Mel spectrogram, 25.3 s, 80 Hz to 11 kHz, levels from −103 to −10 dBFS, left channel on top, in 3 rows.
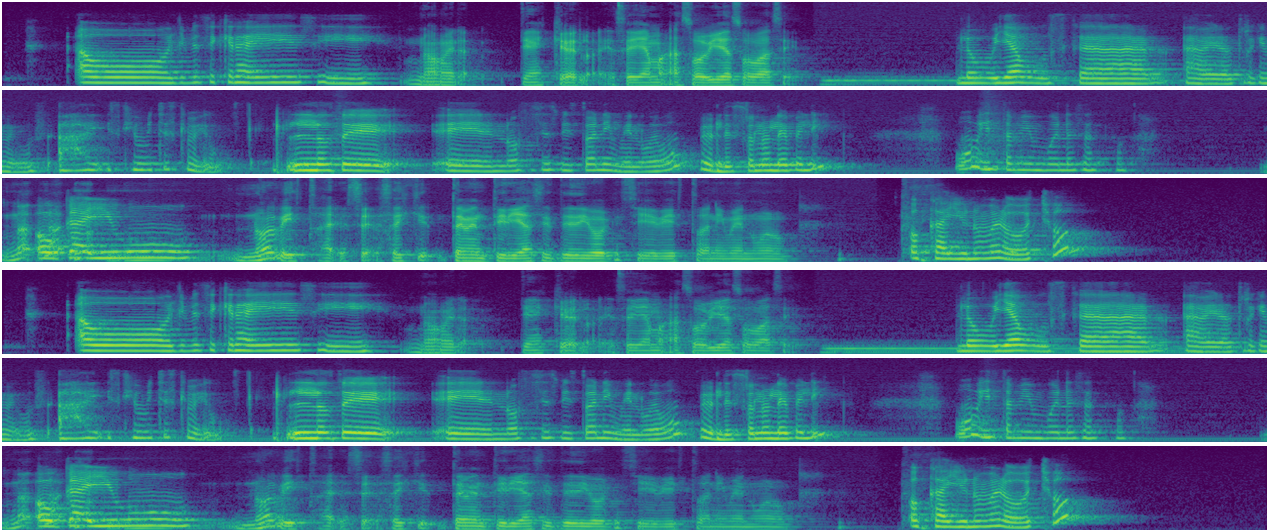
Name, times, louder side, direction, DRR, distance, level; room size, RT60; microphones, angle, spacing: voice 1, 0.5-2.5 6.4-9.9 10.2-13.9 14.5-15.9 17.1-18.2 22.9-24.0, right 2 dB, 10° right, 9 dB, 0.6 m, -27 dB
voice 2, 2.7-3.1 3.5-5.3 16.8-22.1, left 3 dB, 45° left, 12 dB, 0.7 m, -32 dB
Gong, 5.4-22.7, right 3 dB, 65° left, 3.3 m, -52 dB
25.0 x 8.6 x 4.7 m, 0.70 s
head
